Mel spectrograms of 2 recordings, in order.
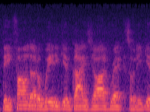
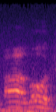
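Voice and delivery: high-pitched exasperated appeal; retold sigh of mild frustration; a touch of exasperation; mildly frustrated; 8 semitones higher than usual. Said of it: "I'm a little frustrated".

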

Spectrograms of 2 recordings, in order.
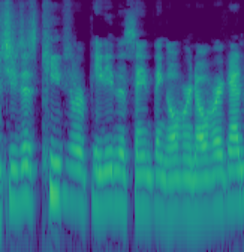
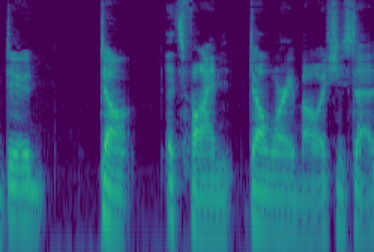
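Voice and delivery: reassuring cousin; 7 semitones lower, 8 dB quieter than usual. Retold or imitated. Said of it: "I'm like".

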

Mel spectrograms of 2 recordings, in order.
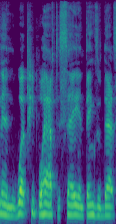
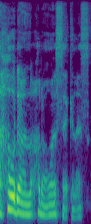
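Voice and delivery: usual speaking voice

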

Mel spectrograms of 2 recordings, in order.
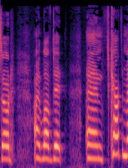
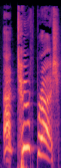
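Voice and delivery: slow, higher and louder; drawn-out announcement; 7 semitones higher, 5 dB louder, much slower than usual. Retold or imitated. Miriam presents the pencil, slow and high. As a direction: stretch it out grandly. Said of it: "Christmas Miriam says".

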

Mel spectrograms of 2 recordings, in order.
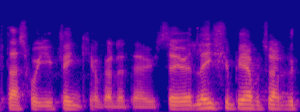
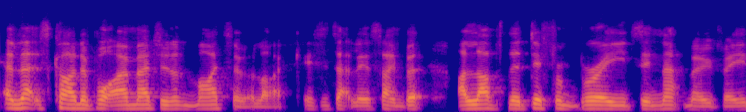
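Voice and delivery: ordinary talk, nothing marked

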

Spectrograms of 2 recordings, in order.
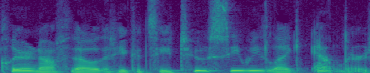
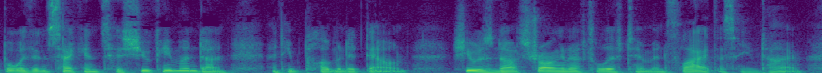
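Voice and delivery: usual speaking voice

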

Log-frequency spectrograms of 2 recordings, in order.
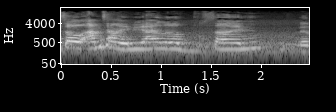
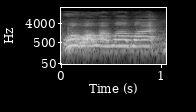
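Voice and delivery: higher, rapid repeated what; imitating the son; 8 semitones higher, 4 dB louder than usual. Son runs out at the neighbors, imitated higher and quicker. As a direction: act the kid popping out playfully. Son acted bursting out with gun.

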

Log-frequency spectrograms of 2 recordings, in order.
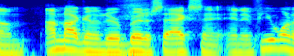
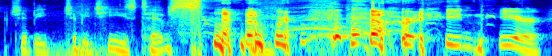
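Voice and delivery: laughing; 8 semitones higher, 7 dB louder than usual. Real, not acted. Laughing at his own mix-up.

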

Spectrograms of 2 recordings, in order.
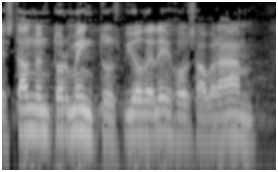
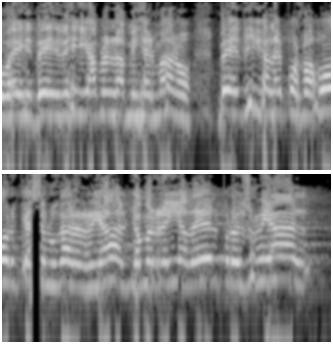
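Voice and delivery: high, loud, frantic begging; desperate shouted plea; 10 semitones higher, 8 dB louder than usual. Acted. Rich man begging someone to warn his brothers, desperate shouted plea. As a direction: cry out a warning at full force.

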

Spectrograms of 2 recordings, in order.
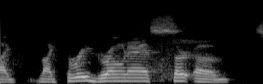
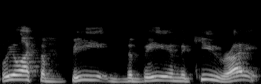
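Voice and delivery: louder, higher mock voice seeking agreement; robot posing as human; 5 semitones higher, 4 dB louder than usual. Mock Zuckerberg convincing others he's human, raised insistent voice. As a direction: insistently act human, checking with each "right?".

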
